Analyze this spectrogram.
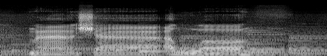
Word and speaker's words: masya Allah: Sehingga terbaca masya Allah.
